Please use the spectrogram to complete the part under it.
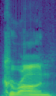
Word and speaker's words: Cuarón: Cuarón? – I wanted to say Rivera. – No. – Cuarón.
